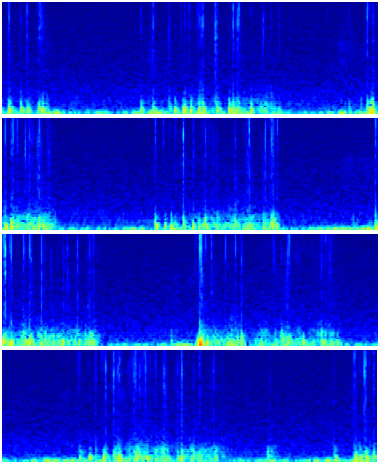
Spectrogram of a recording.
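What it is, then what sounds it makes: Ceramic mosaic tile sheet. Long nails tap and lightly scratch across a white ceramic mosaic tile sheet. The sound is quick, dry clicking that comes in bursts of a few seconds, separated by short quiet gaps. Each burst mixes sharp, bright ticks with a soft, low rattle.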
